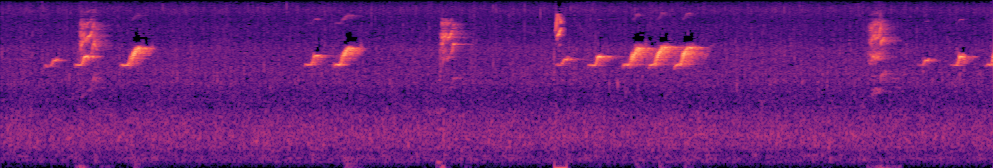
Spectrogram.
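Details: Double-collared seedeater fast 'tui-tui' song used to train young brown birds for singing tournaments: quick phrases of high, sweet, rising notes in short bursts every second or two, over a soft steady hiss.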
